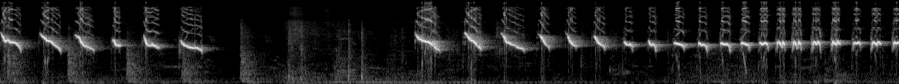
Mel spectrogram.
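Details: Greater green leafbird singing to incite a rival: bright downslurred whistles repeated quickly, a pause, then a long accelerating string of notes that become shorter and steadier at one pitch.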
